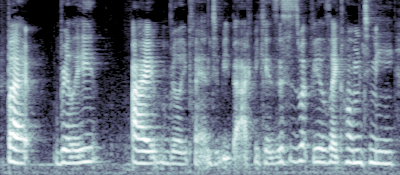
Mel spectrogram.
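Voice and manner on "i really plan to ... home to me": usual speaking voice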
